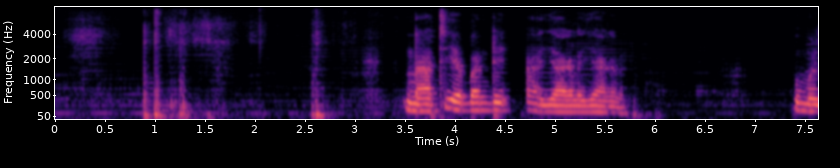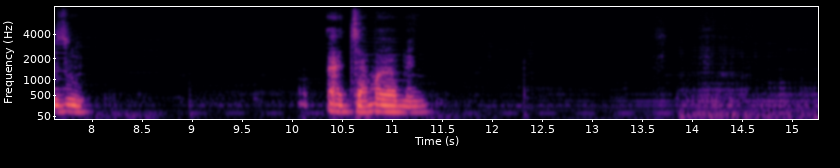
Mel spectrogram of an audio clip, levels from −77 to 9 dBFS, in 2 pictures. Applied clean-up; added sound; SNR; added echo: neural separator model SepFormer DNS4.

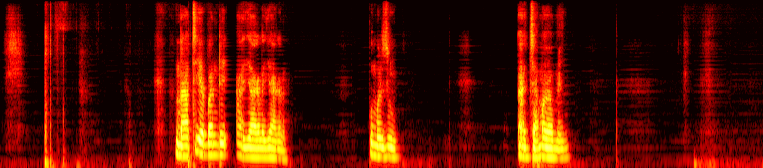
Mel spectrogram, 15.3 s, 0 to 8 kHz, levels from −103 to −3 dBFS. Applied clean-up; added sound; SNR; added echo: neural mask model DeepFilterNet 3.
